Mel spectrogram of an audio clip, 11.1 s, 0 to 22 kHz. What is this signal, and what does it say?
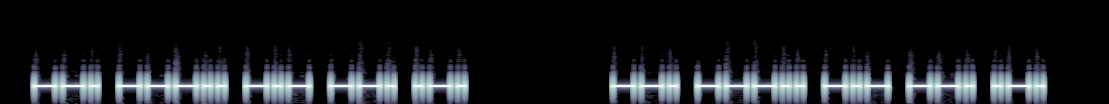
Morse code, heard as a keyed tone, about 17 wpm, 700 Hz. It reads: G8KGR G8KGR
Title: DXCC-100 Call Signs - 5 Characters - Repeated 2x - 17wpm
